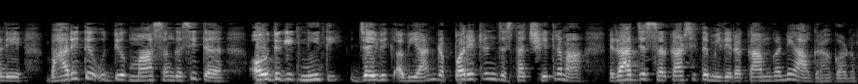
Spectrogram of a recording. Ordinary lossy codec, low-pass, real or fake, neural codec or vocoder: none; 7.2 kHz; real; none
